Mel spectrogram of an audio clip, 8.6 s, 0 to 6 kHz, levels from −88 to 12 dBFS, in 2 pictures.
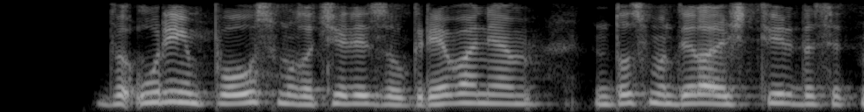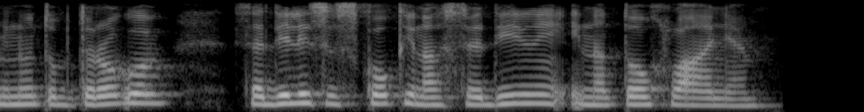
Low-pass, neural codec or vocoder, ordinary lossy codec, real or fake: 5.4 kHz; codec, 16 kHz, 4 kbps, FunCodec, trained on Chinese and English, 50 frames a second; none; fake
